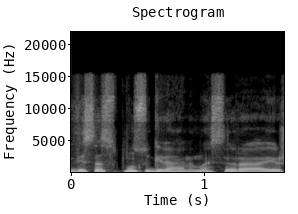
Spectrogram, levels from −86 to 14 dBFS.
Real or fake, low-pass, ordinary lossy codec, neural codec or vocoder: real; 14.4 kHz; Opus, 24 kbps; none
